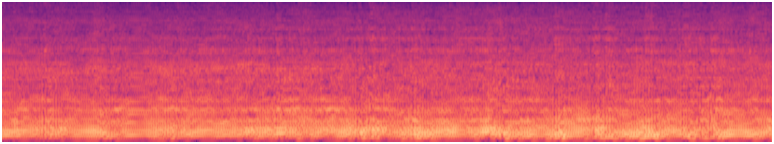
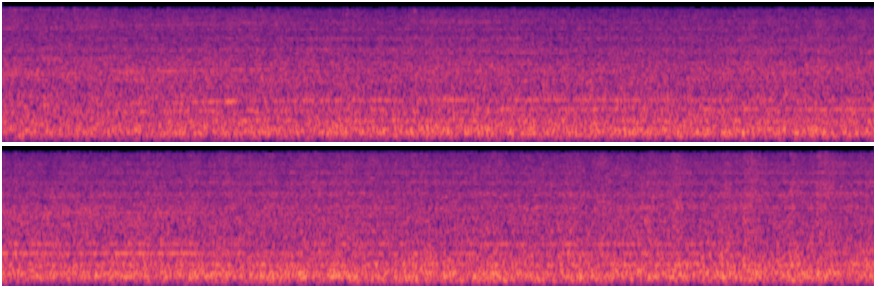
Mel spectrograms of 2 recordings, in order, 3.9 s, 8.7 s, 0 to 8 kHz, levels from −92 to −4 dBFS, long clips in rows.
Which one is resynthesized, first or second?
first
